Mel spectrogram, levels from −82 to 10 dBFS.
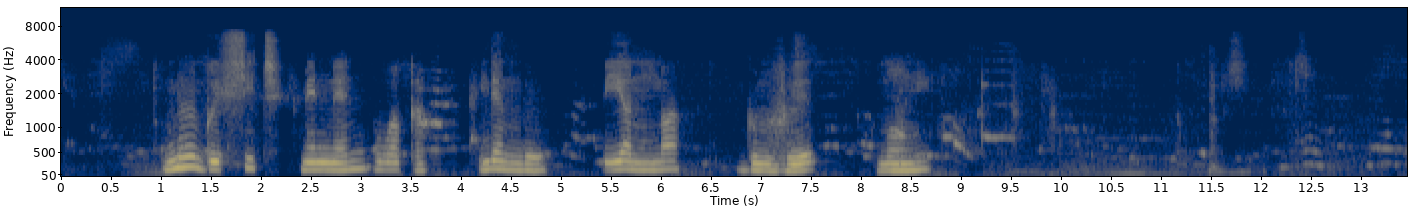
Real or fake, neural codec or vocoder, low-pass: fake; codec, 16 kHz, 0.5 kbps, X-Codec, HuBERT features, trained on balanced general audio; 7.2 kHz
